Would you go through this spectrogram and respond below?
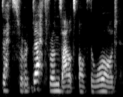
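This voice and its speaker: A woman's voice: on the low side, measured pace, a bit bright. A woman narrating the stage directions of a screenplay in a scripted read-through.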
